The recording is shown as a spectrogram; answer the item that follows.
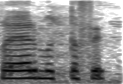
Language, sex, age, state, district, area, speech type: Urdu, female, 18-30, Uttar Pradesh, Aligarh, urban, read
